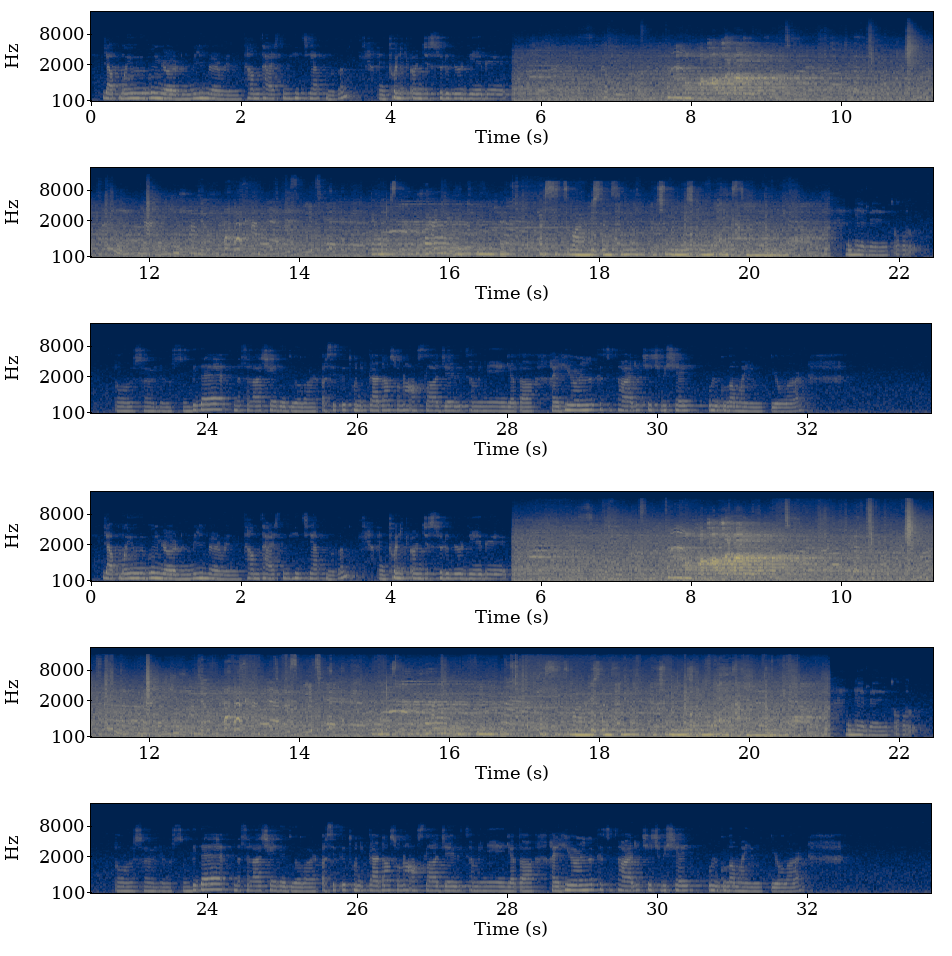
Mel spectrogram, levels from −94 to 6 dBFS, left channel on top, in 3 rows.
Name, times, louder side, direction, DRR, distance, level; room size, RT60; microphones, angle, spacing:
voice 1, 0.1-5.5 5.8-6.5 6.8-14.0 15.1-16.7 21.0-22.2 22.8-32.5, equal, 15° right, 2 dB, 1.1 m, -45 dB
sound 1, 5.6-21.1, right 6 dB, 50° right, 0.5 m, -35 dB
voice 2, 7.7-8.0 14.9-15.2 15.7-16.8 17.2-20.5 21.3-21.5, right 1 dB, 5° left, 3 dB, 1.3 m, -33 dB
24.5 x 15.0 x 2.5 m, 0.67 s
head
